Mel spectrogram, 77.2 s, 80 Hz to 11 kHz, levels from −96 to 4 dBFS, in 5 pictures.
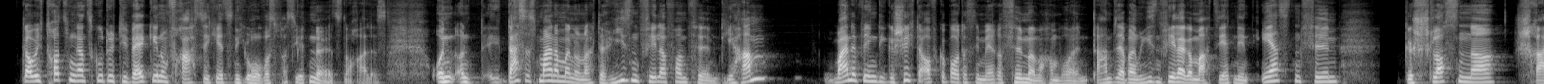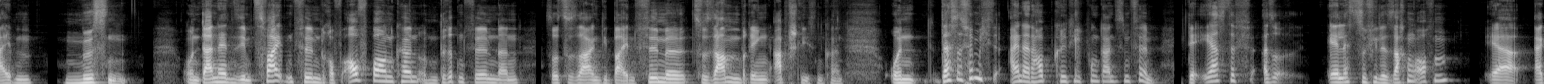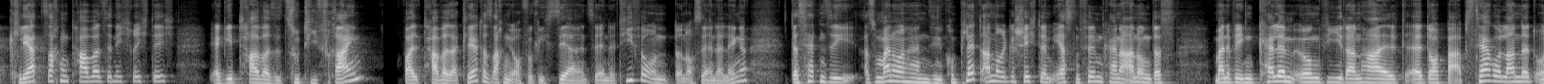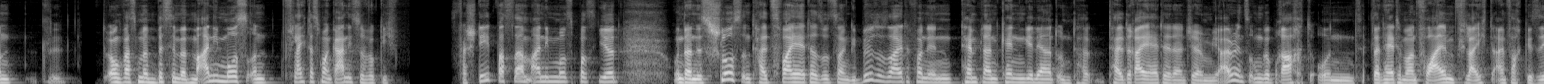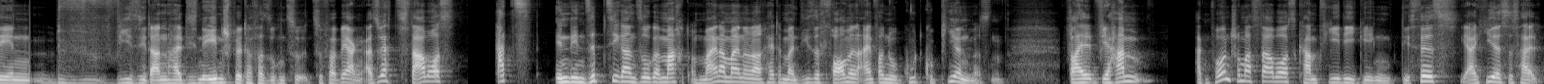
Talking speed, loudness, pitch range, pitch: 210 wpm, -19 LUFS, 135-180 Hz, 150 Hz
